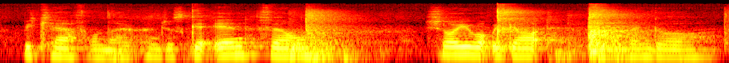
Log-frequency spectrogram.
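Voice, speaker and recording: A woman's fairly low voice, fairly even in intonation, against noticeable background noise. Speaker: urban explorer vlogger. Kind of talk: casual vlog chat. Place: bar. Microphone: phone near.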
